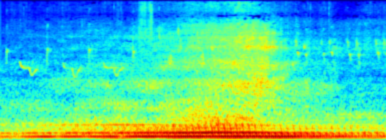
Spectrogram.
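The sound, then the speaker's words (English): A truck drives by a sidewalk with a deep, steady engine rumble that builds to a loud peak midway, then fades slightly. Faint bird chirps sound above the drone, and no one speaks. “I wasn't even finna try to talk over that truck.”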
